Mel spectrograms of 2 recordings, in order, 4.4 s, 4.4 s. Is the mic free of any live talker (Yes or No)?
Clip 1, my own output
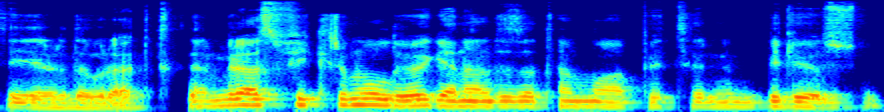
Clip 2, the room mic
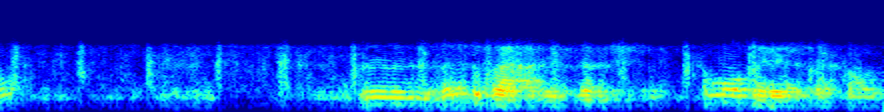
No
